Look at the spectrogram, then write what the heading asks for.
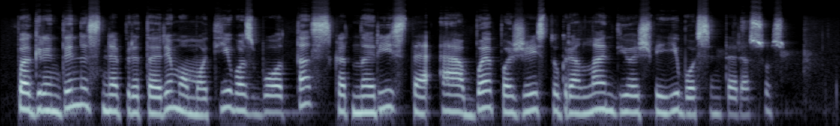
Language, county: Lithuanian, Klaipėda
